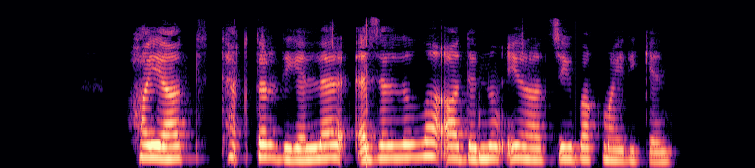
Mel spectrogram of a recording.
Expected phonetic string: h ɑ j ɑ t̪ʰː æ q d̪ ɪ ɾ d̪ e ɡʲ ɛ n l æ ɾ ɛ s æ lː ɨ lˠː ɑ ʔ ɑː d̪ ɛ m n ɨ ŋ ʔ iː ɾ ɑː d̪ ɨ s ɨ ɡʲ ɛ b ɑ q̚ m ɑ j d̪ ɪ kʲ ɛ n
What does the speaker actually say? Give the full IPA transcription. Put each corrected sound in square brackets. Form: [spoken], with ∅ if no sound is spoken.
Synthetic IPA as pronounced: h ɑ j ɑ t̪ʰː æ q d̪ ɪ ɾ d̪ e ɡʲ ɛ n l æ ɾ ɛ [z] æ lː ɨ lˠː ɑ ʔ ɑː d̪ ɛ m n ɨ ŋ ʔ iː ɾ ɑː d̪ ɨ s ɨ ɡʲ ɛ b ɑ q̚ m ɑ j d̪ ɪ kʲ ɛ n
